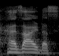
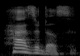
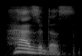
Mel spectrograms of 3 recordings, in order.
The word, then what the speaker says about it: hazardous: This is नॉट हैजार्डस, नो, वी डू not pronounce it like हैजार्डस। इस शब्द को pronounce किया जाता है हैजडस। इस शब्द में आर साइलेंट होता है, वी प्रोनाउंस इट हैजडस।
